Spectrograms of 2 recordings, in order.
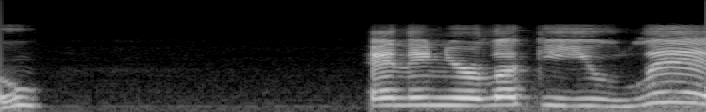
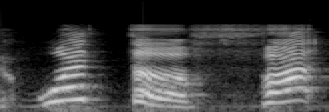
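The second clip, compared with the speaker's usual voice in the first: mock baffled outburst; 8 semitones higher, slower than usual. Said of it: "And you're just like".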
